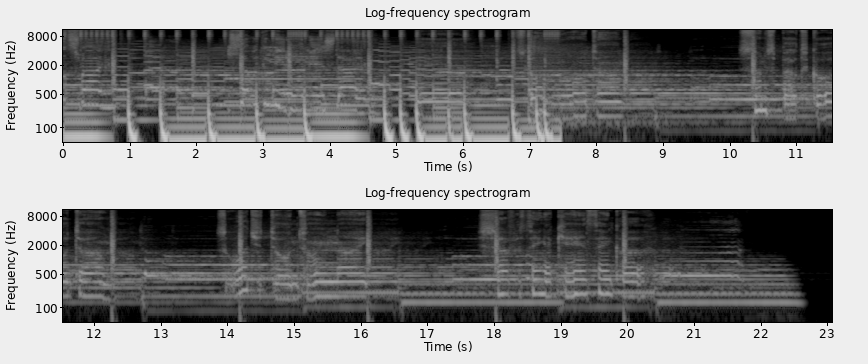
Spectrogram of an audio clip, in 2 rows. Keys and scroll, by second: 3.6 ctrl+space, 21.0 ctrl+space.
